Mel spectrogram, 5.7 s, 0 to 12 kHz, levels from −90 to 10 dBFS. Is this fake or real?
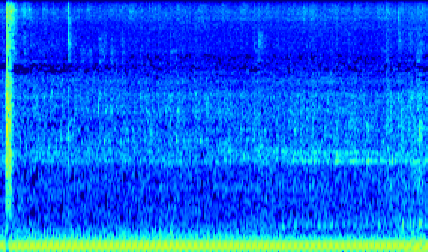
real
